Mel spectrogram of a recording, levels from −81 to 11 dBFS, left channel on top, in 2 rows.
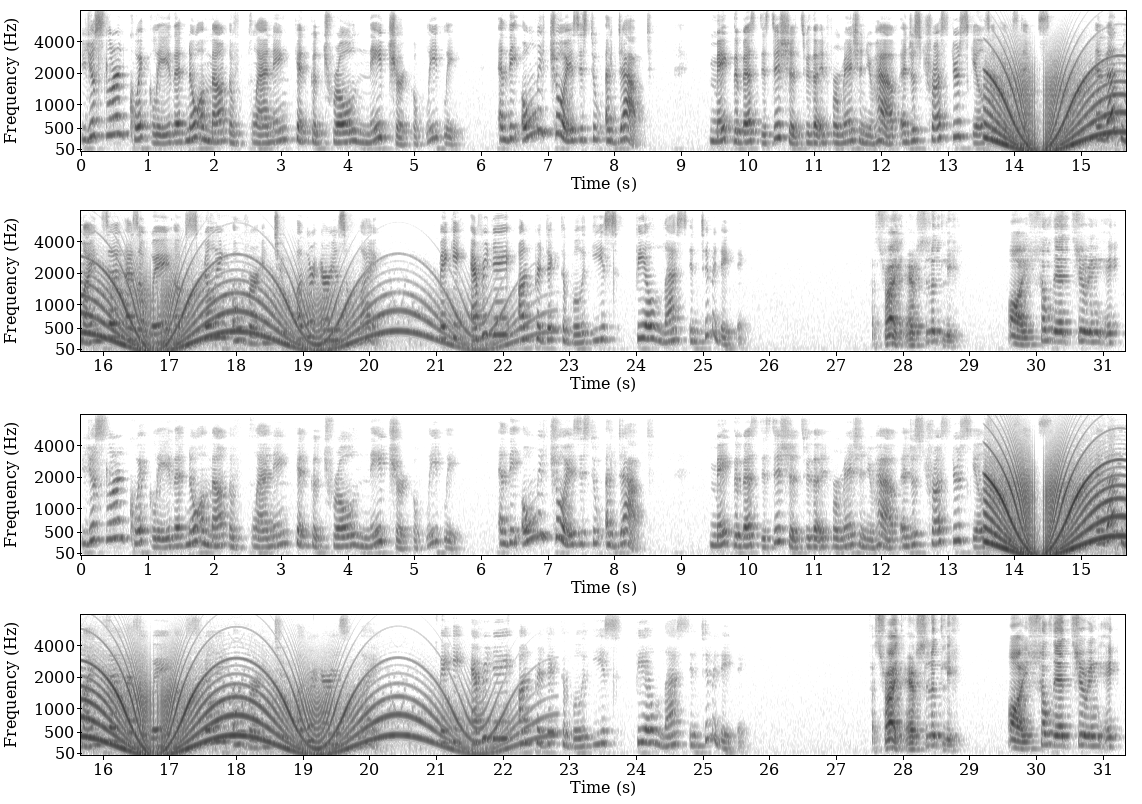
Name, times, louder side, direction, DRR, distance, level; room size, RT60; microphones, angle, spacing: voice 1, 0.0-5.6 6.3-8.3 9.4-14.5 15.2-20.1 21.0-23.7 24.0-25.6, left 3 dB, 80° left, 5 dB, 2.2 m, -26 dB
sound 1, 13.5-22.8, right 3 dB, 30° right, 0.6 m, -18 dB
voice 2, 27.5-28.8 29.6-31.1, right 3 dB, 70° right, 4 dB, 2.5 m, -22 dB
20.5 x 8.4 x 2.5 m, 0.30 s
head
